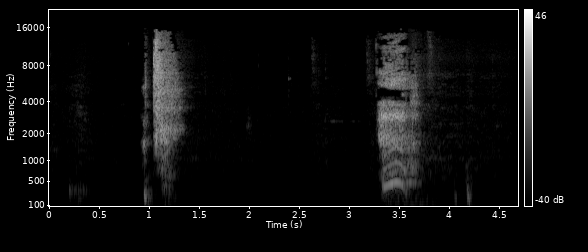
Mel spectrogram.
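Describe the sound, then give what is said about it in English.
A person fakes two loud, sharp sneezes at a cat to scare it away, each a breathy burst with a quick intake of breath around it, separated by a few seconds of near silence. “You know how you get rid of that cat? You have to pretend to sneeze on him.”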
